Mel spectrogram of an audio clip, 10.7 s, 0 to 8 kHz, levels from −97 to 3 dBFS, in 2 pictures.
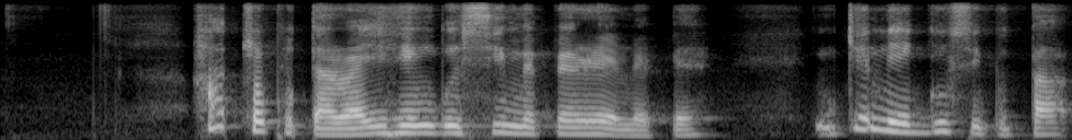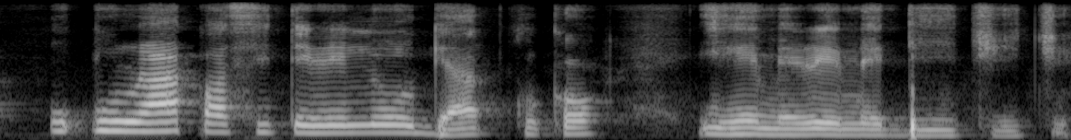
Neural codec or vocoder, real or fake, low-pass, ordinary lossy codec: codec, 32 kHz, 1.9 kbps, SNAC; fake; 7.2 kHz; none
